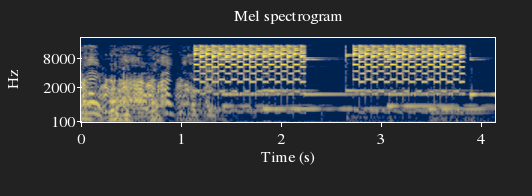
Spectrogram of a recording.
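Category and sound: household object, telephone ringing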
